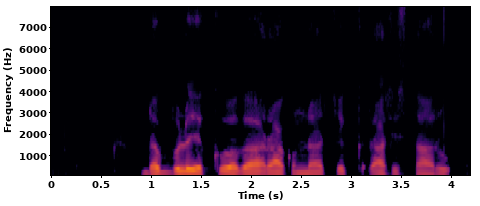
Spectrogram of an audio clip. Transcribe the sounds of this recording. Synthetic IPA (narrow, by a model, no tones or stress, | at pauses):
d̪ɐbːʊlʊjɛkːʊwɐɡaːɾaːkʊnd̪aːt͡ʃɪkːɾaːsɪst̪aːɾʊ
